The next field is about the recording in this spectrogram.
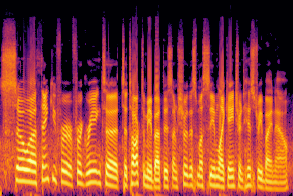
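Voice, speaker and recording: A man interviewing a guest, asking his questions in a hesitant, halting way. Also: a little high, animated, a little hiss or hum.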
